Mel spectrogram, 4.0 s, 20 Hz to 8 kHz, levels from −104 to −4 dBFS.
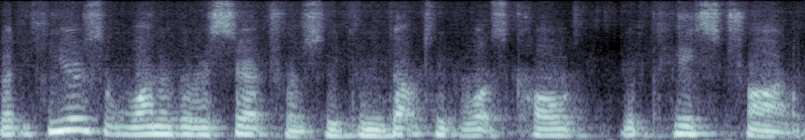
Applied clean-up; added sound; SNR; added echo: neural separator model SepFormer DNS4.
